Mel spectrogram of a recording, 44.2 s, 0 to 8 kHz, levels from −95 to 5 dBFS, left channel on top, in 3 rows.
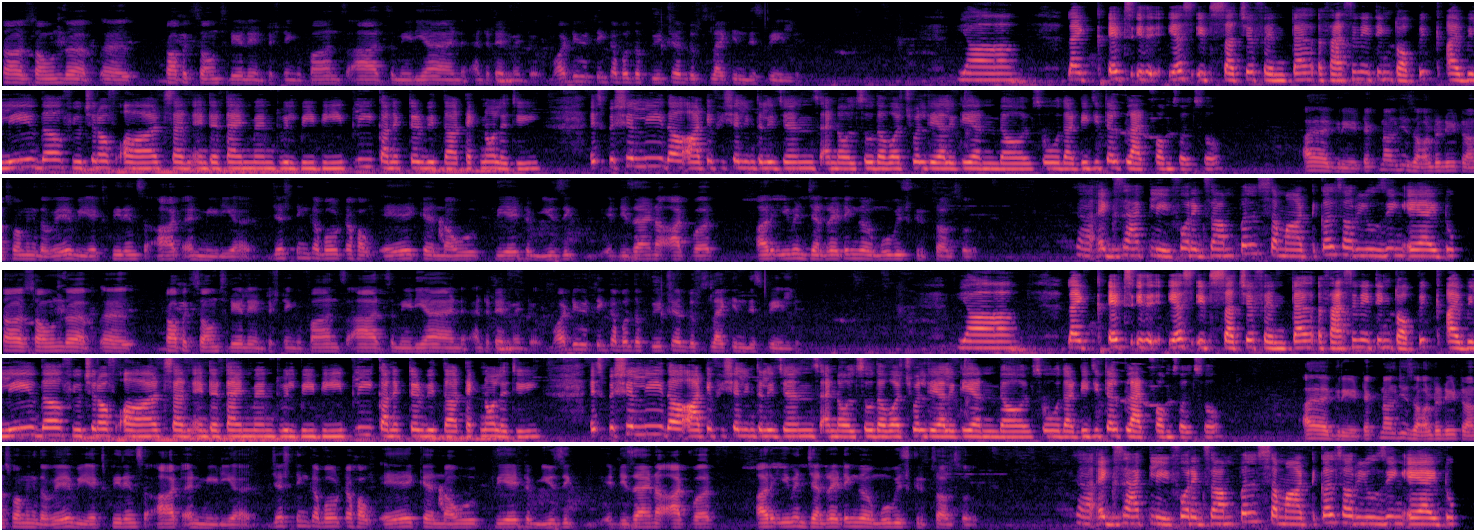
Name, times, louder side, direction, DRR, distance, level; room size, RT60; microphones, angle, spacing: voice 1, 0.0-1.3 1.6-8.0 27.7-36.6 37.0-39.2, right 3 dB, 75° right, 0.6 m, -39 dB
voice 2, 9.6-26.9 40.2-44.0, right 4 dB, 30° right, 0.4 m, -30 dB
6.0 x 5.8 x 3.8 m
head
